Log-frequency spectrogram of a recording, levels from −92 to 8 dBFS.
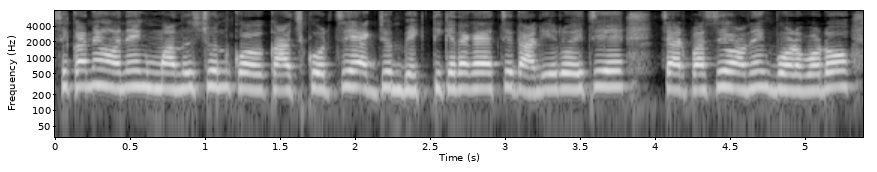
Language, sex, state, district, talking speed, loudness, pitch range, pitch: Bengali, female, West Bengal, Purulia, 180 wpm, -11 LUFS, 255-275 Hz, 260 Hz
